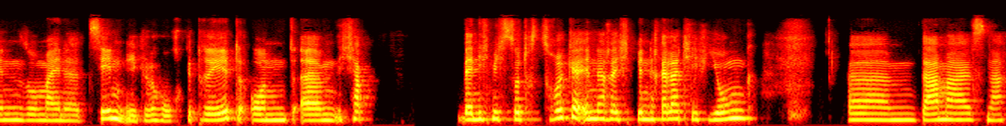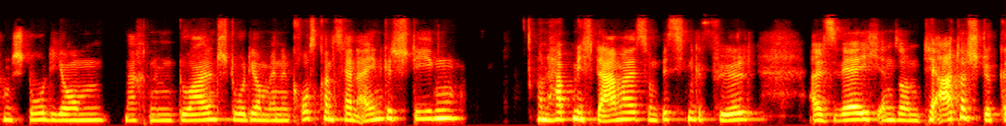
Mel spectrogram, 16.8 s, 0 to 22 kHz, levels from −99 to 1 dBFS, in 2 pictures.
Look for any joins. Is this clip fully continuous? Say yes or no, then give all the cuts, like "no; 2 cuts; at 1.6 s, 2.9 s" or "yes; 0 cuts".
yes; 0 cuts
